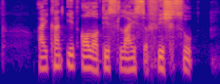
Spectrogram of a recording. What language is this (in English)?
English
